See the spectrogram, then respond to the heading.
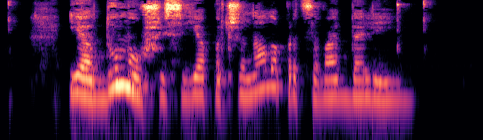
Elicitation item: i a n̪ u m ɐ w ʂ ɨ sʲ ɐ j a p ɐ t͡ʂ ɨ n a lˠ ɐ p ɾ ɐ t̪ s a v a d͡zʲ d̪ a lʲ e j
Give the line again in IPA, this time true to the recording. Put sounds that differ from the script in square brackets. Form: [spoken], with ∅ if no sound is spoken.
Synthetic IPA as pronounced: i a [d̪] u m ɐ w ʂ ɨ sʲ ɐ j a p ɐ t͡ʂ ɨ n a lˠ ɐ p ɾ ɐ t̪ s a v a d͡zʲ d̪ a lʲ e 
